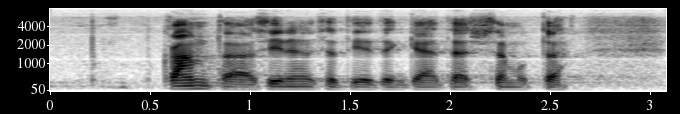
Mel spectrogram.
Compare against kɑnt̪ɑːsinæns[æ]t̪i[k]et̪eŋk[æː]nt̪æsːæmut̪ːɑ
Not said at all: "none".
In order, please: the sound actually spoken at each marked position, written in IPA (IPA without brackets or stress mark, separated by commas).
æ, none, æː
